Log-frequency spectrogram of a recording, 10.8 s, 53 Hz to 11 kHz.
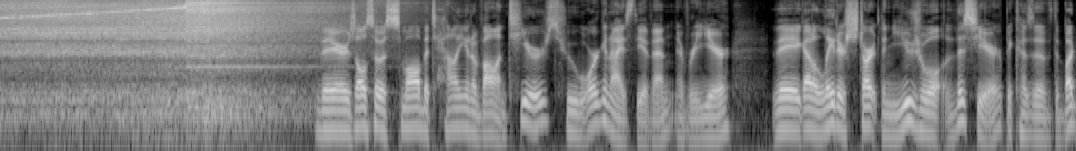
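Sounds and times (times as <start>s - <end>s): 
C-130 military transport plane engines roaring: 0.0s - 3.8s
thin high-pitched whine: 0.0s - 4.4s
speech: 3.2s - 10.7s.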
